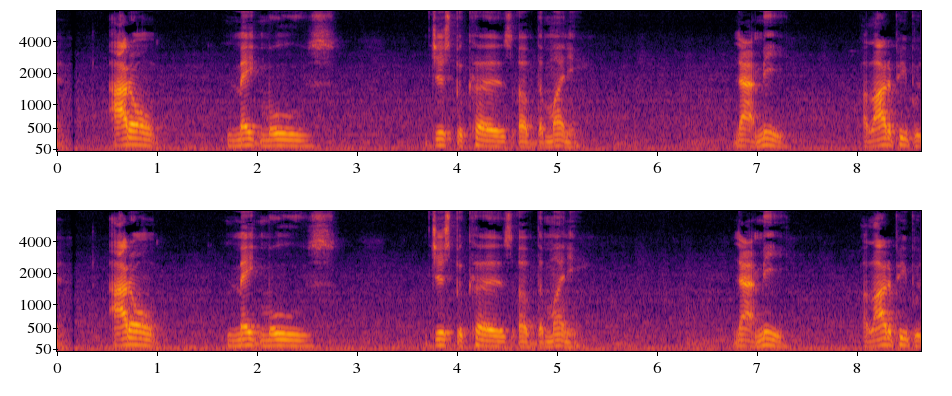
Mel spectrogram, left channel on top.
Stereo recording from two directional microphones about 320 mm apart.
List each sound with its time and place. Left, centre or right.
0.0 s a sound: centre
1.7 s speech: centre
4.0 s speech: centre
6.8 s speech: centre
